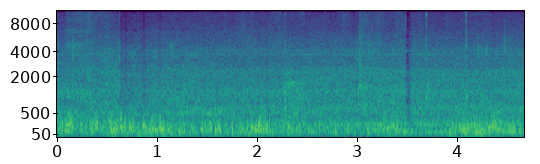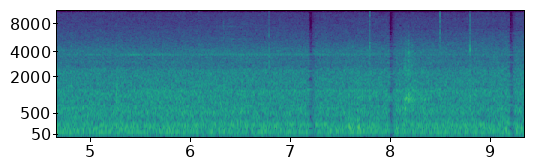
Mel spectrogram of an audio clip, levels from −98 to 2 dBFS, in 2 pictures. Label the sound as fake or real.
real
